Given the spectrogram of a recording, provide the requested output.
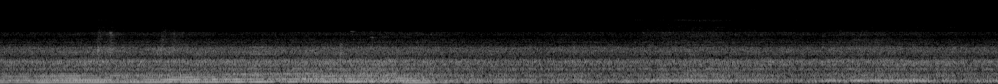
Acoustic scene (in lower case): street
